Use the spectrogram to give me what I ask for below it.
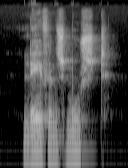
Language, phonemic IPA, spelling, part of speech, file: Dutch, /ˌlevənsˈmust/, levensmoest, adjective, Nl-levensmoest.ogg
- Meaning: superlative degree of levensmoe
